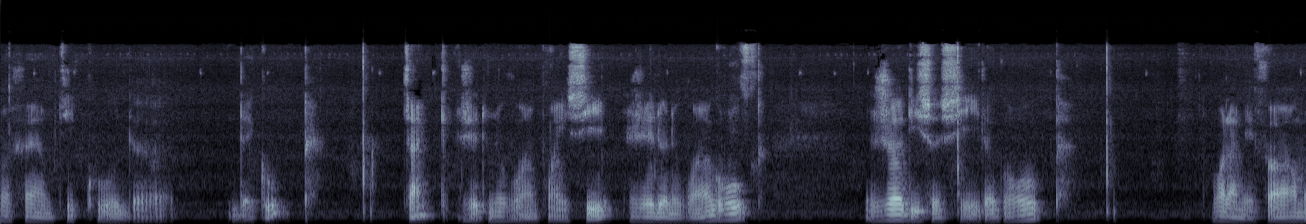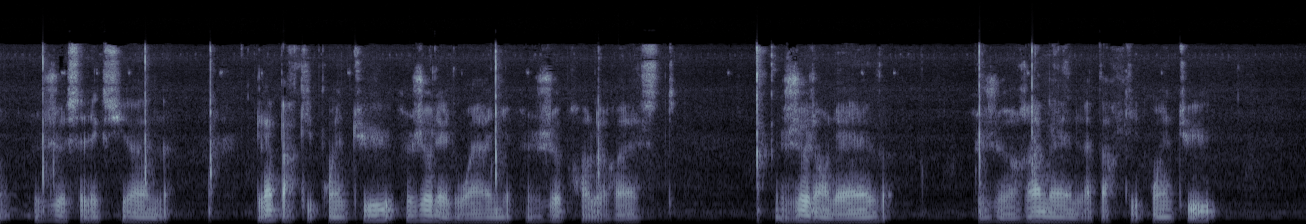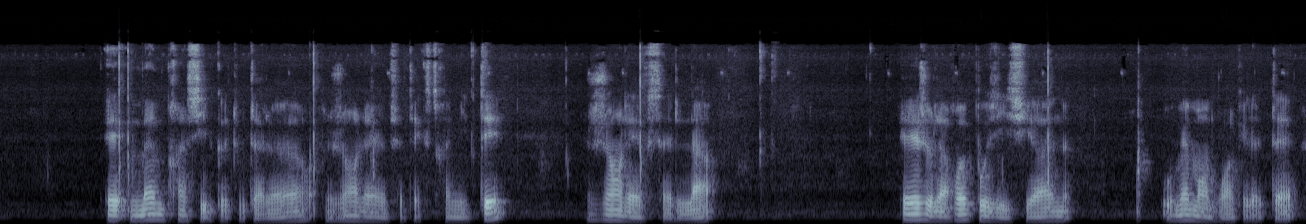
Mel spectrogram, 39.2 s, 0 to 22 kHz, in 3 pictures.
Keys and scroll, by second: 16.2 Left, 23.8 Right, 38.6 Left.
